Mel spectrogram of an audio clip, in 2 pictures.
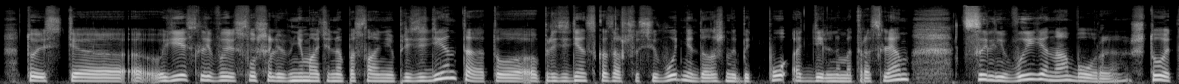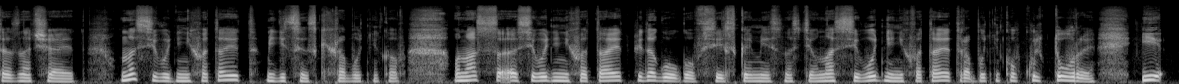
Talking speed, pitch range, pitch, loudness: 120 wpm, 155-185 Hz, 165 Hz, -18 LUFS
